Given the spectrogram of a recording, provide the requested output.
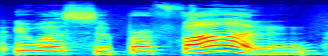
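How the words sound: The stress falls on the word fun. "fun에다가 강세 넣어서"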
